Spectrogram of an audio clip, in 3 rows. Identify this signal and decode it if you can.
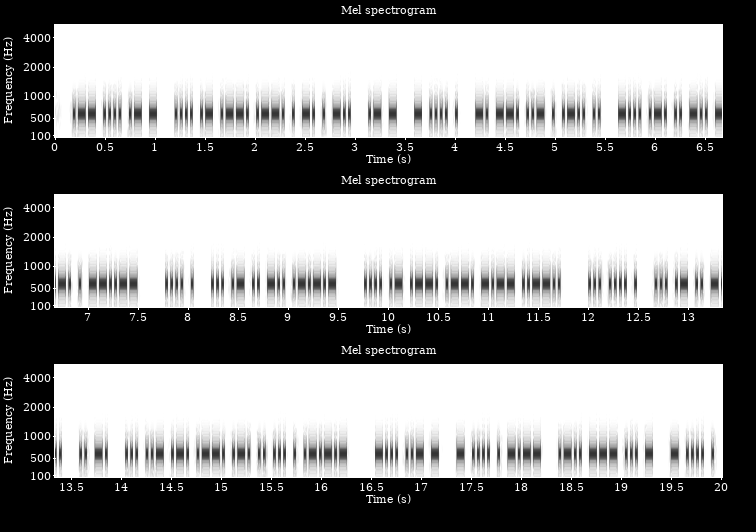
Morse code, heard as a keyed tone, about 46 wpm, 600 Hz. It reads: WHAT HAPPENED AT THE NGUELI BRIDGE, HE SAID. HAPPY? SHE SAID IN SURPRISE. BUT THEY LOST THE
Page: Never 47wpm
